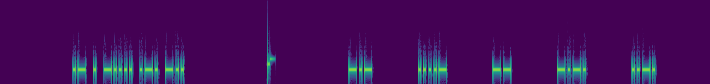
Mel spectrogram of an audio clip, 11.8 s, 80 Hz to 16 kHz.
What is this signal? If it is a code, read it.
Morse code, heard as a keyed tone, about 28 wpm, spaced as for 14 wpm, 700 Hz. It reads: AE6RD K4MCF
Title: USA Call Signs - 5 Characters - 6x Character Spacing - 28wpm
